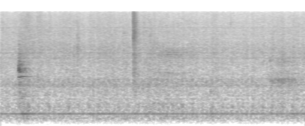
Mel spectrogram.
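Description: Quiet room tone with a steady hum and one faint click about two seconds in.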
